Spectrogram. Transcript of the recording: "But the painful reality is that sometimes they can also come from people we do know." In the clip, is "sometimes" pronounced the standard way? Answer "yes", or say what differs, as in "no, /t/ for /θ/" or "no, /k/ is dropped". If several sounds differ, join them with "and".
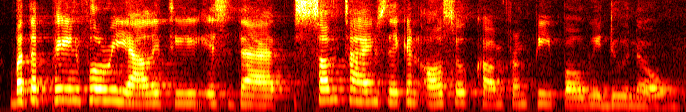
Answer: no, /s/ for /z/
